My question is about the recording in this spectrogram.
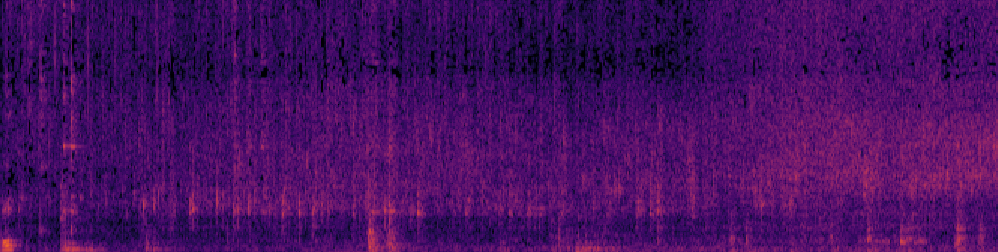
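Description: Chopped garlic sizzling in hot butter and olive oil in a pot: a steady frying hiss with fine crackling that slowly grows louder.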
